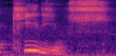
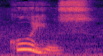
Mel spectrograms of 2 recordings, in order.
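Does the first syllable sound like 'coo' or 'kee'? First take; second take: kee; coo. First: The first syllable sounds like 'kee'. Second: The first syllable sounds like 'coo'. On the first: The speaker calls it right. "mas a pronúncia é Kyrios" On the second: The speaker calls it wrong. "Você vai ouvir algumas pessoas pronunciando como curios"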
